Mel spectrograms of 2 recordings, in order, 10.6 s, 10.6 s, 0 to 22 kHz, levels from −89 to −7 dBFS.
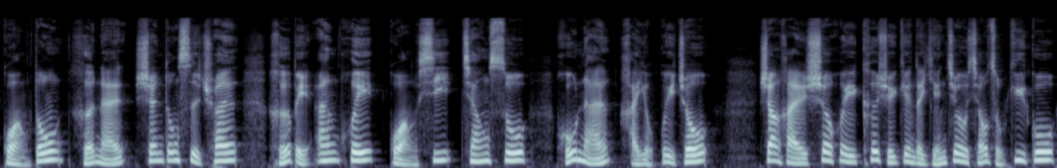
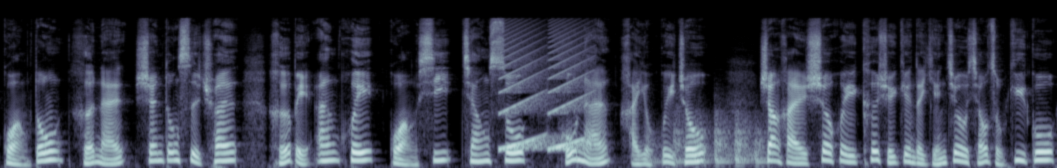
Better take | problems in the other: first | siren; noticeable; at 5 s; peak 1 dB below the speech // door banging; noticeable; from 6.5 to 7.5 s; peak 9 dB below the speech

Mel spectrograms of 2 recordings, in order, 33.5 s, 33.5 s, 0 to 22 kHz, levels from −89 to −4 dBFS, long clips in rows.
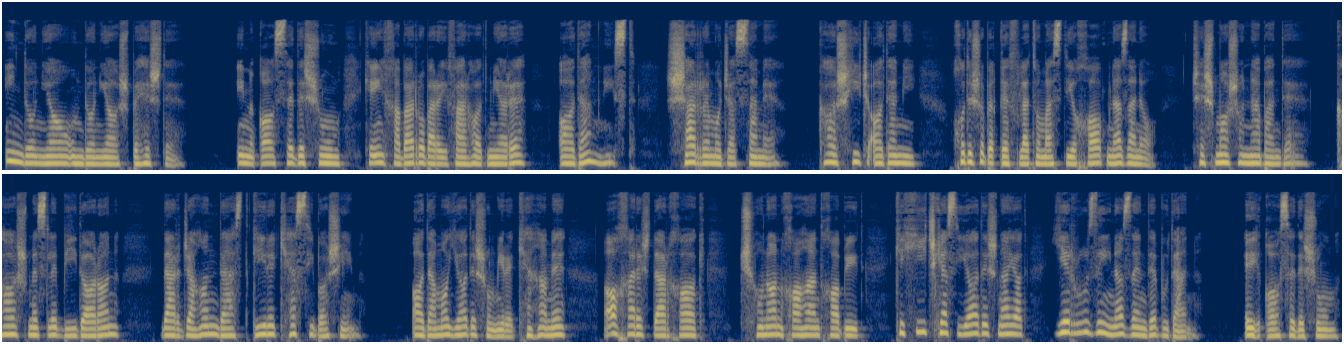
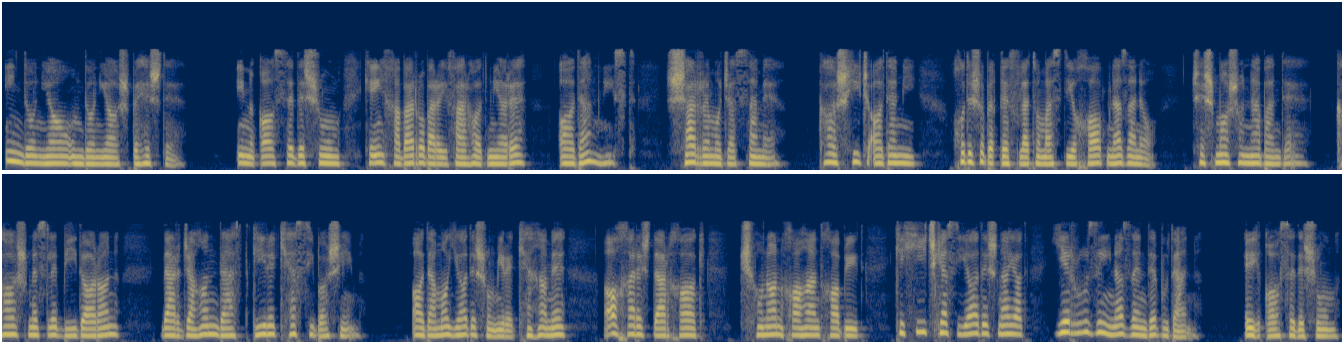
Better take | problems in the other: first | garbled, watery; slightly; nothing above 6.5 kHz

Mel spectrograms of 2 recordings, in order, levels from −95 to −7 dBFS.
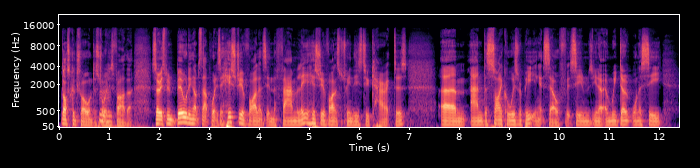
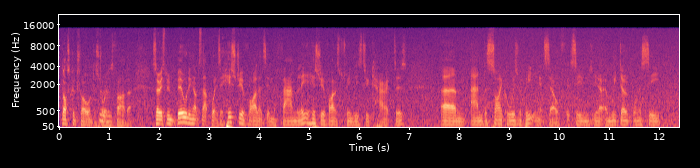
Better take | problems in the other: first | hiss; noticeable; throughout; 10 dB below the speech

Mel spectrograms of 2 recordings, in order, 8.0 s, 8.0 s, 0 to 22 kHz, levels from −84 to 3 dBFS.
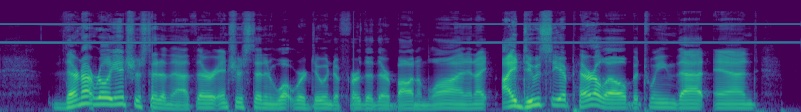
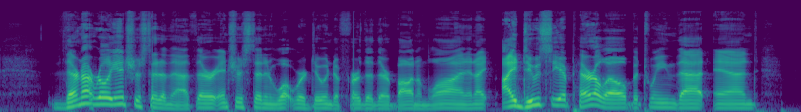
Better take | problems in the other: second | high-pitched whine; noticeable; until 2.5 s and from 4.5 s on; 5.5 kHz, 15 dB below the speech

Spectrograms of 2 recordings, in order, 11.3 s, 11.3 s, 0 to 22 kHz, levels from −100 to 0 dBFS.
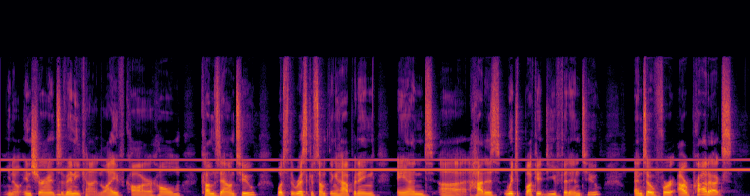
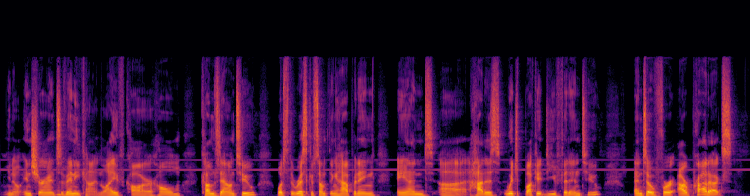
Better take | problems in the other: second | high-pitched whine; loud; throughout; 3 kHz, 6 dB below the speech; faint in the second

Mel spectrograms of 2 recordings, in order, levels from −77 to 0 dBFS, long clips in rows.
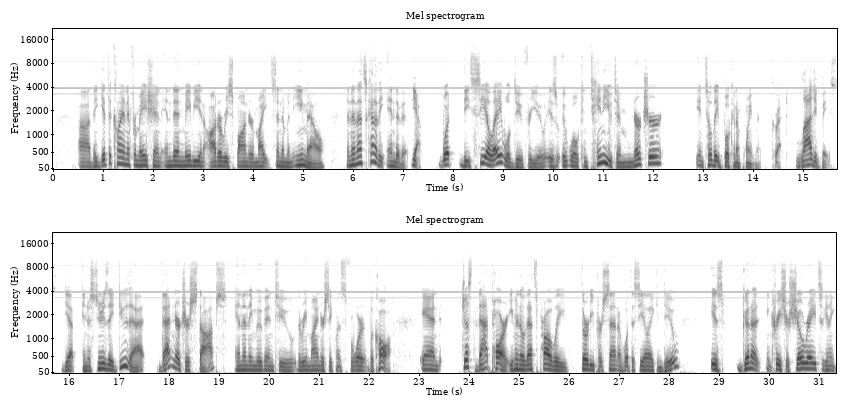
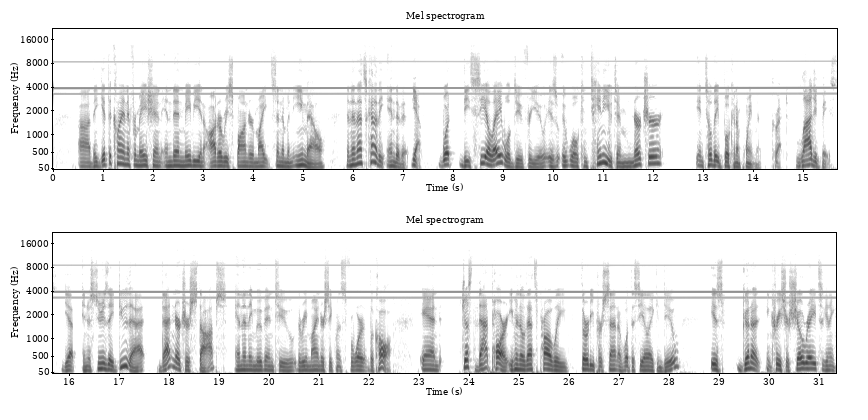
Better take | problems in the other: first | high-pitched whine; loud; throughout; 4 kHz, 9 dB below the speech; faint in the first

